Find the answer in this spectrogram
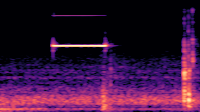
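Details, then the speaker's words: Diabetic woman checking her blood glucose by finger stick, with the reading still high: one short high-pitched beep, then a soft click, as the glucose meter signals the blood drop was applied; medical device beep. "squeeze another fresh drop of blood put it up to the meter you hillert you will hear beep"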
